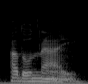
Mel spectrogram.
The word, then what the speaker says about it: Adonai: Cuando encontraron las letras de Yahweh en la Biblia, no dijeron Yahweh, sino que las reemplazaron por las palabras hebreas para Señor, pronunciada Adonai.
